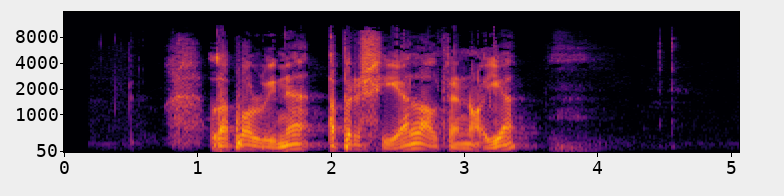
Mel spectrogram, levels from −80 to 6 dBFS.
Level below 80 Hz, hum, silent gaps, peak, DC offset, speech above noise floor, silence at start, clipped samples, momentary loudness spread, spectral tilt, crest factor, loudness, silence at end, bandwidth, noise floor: -52 dBFS; none; none; 0 dBFS; under 0.1%; 44 dB; 0.8 s; under 0.1%; 12 LU; -4 dB/octave; 18 dB; -15 LUFS; 1.3 s; 11.5 kHz; -59 dBFS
